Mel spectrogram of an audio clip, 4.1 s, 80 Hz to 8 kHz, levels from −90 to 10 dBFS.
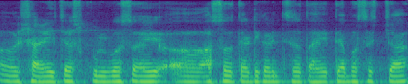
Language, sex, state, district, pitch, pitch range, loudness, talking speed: Marathi, male, Maharashtra, Pune, 140 Hz, 140-145 Hz, -15 LUFS, 175 wpm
